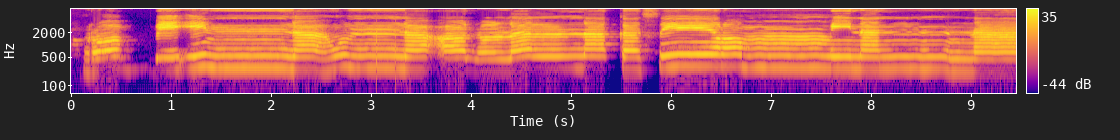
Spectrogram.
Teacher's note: Nun tasdid gunah tuh ya. Dengung tahan dua harakat. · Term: nun tasydid gunnah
